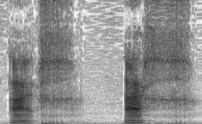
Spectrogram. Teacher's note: The next one is the letter kha, and it's one of the tafkhim letters, and you've got that slight grinding in the throat. So this will be pronounced as akh, akh.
